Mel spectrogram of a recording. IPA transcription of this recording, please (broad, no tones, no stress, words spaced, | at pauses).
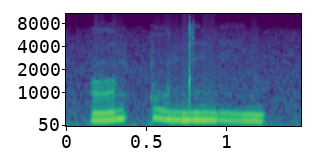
ɑ̃ŋpːu ndĩŋiŋ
